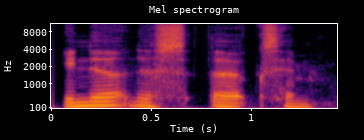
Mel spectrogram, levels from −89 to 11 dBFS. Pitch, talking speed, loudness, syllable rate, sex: 135 Hz, 125 wpm, -16 LUFS, 4.2 syllables/s, male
